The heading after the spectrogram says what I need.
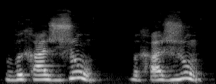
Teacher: Notice выхожу. The stress is on the last syllable.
